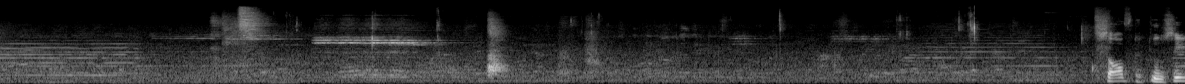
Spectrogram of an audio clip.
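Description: A man chews food with his mouth close to a microphone.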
